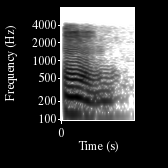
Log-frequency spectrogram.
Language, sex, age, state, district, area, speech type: Tamil, male, 45-60, Tamil Nadu, Dharmapuri, urban, conversation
